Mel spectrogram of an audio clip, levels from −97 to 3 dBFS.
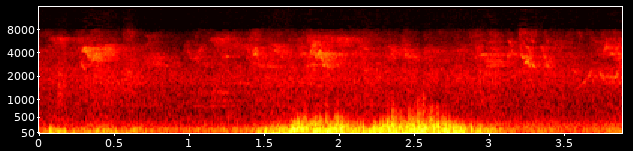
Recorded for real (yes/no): no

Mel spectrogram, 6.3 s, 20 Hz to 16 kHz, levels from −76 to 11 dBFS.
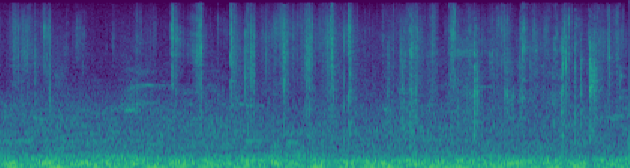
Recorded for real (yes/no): yes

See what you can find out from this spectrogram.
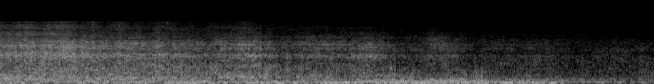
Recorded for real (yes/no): yes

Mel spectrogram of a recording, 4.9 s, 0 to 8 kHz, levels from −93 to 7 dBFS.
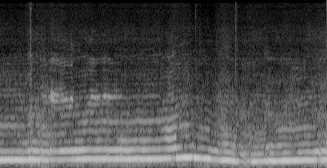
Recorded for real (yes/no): no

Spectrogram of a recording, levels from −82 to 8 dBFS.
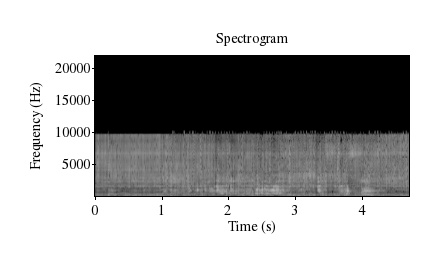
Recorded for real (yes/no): no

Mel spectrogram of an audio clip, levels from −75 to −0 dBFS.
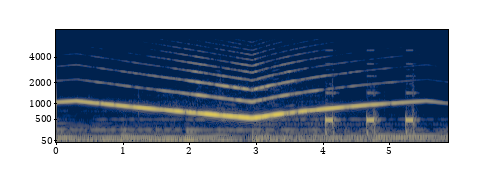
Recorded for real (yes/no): yes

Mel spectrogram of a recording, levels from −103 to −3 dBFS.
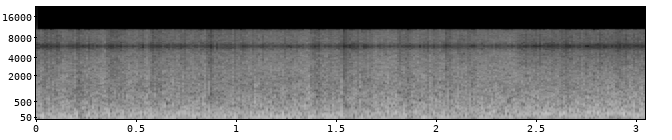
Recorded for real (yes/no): yes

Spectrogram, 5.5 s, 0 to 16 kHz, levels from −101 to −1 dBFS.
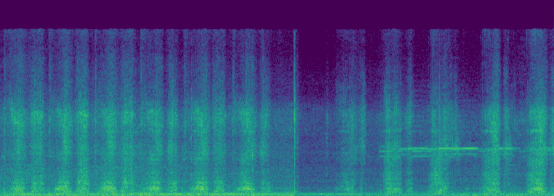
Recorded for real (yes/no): yes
